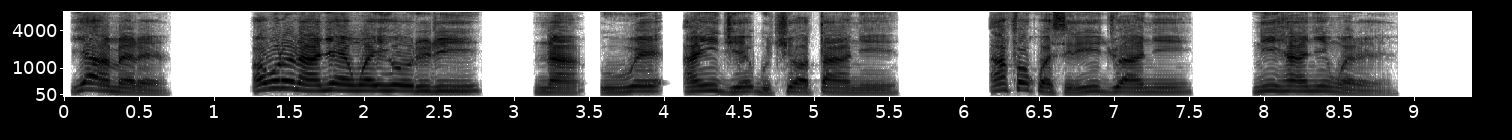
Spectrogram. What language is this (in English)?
Igbo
